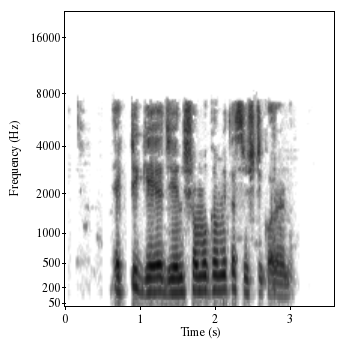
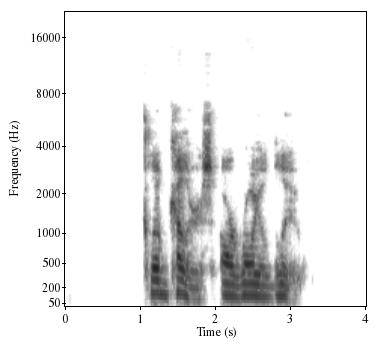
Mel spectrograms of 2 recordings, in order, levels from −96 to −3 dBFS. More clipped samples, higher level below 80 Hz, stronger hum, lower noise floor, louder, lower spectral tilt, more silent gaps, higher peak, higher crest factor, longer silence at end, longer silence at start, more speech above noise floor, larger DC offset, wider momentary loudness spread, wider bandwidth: neither; first, -56 dBFS vs -66 dBFS; neither; second, -48 dBFS vs under -90 dBFS; first, -15 LUFS vs -26 LUFS; second, -3 dB/octave vs -5.5 dB/octave; neither; first, 0 dBFS vs -6 dBFS; second, 16 dB vs 22 dB; second, 0.6 s vs 0.9 s; second, 0.65 s vs 1.05 s; second, 33 dB vs over 65 dB; neither; about the same, 10 LU vs 8 LU; about the same, 7.6 kHz vs 7.2 kHz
